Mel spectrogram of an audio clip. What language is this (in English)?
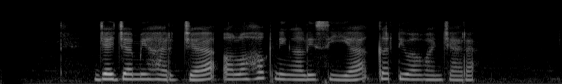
Sundanese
